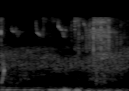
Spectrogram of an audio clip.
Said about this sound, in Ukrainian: Що там? Чуєш? Пташечок?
